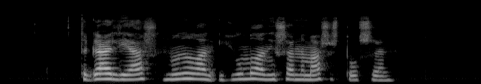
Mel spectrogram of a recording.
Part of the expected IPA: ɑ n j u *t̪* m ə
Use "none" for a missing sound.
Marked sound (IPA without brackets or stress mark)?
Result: none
